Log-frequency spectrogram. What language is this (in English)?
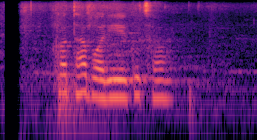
Nepali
